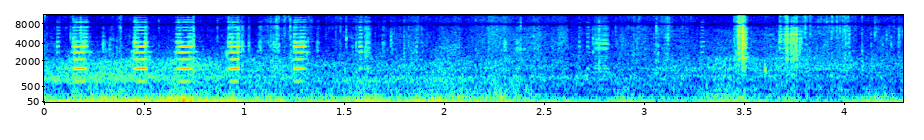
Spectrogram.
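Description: XP Deus metal detector beeping as the coil sweeps over a buried target that reads 84 on the display: short high-pitched beeps, about four a second, that stop about a second and a half in. Wind rumbles on the microphone throughout.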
